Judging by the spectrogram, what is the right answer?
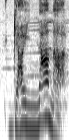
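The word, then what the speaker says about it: Qaynana: The Gainana restaurant, spelt with a capital Q, because you'll see the Q quite a lot in Azerbaijani. You pronounce it like a G, a hard G.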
